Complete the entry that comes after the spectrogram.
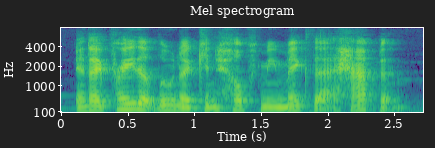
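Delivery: ordinary delivery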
